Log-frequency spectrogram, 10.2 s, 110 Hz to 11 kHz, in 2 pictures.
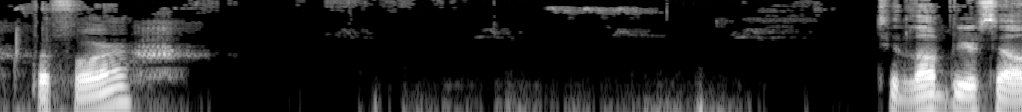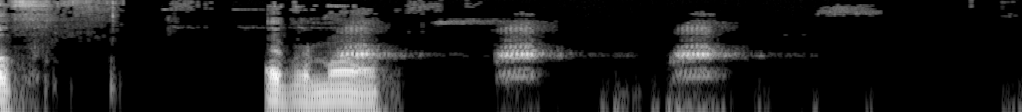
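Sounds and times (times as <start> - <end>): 
speech: 0.2 - 0.9, 4.4 - 5.4, 6.4 - 7.1
crow cawing: 0.7 - 1.1, 6.8 - 9.1.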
